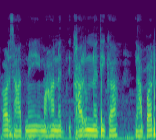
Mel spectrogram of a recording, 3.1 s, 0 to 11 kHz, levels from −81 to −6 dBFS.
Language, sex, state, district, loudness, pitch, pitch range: Hindi, male, Chhattisgarh, Raipur, -19 LUFS, 115 Hz, 110-120 Hz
